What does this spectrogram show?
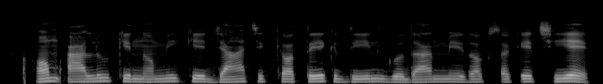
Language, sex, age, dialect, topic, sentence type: Maithili, male, 18-24, Eastern / Thethi, agriculture, question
